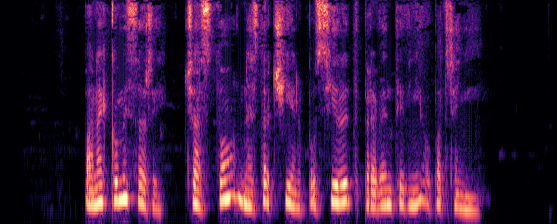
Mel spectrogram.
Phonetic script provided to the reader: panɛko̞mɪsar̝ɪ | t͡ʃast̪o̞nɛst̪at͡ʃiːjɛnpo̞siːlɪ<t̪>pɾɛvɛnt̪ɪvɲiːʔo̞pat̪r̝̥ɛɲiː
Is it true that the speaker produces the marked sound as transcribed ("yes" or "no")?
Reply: yes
